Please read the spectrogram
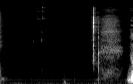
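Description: Quiet for over a second, then a single sharp computer mouse click, followed by a short soft breath before he speaks again.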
